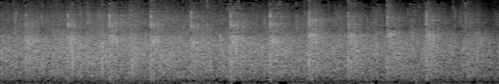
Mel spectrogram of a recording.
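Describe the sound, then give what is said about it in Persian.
Audience applause for an honoured guest: a dense, steady roar of many hands clapping at an even level from start to finish, with no talk over it. “میخوام یه دست بزنیم براش”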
